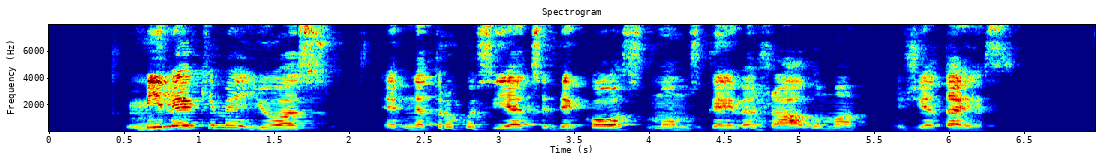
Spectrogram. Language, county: Lithuanian, Marijampolė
